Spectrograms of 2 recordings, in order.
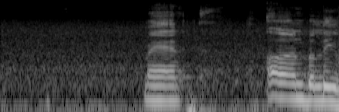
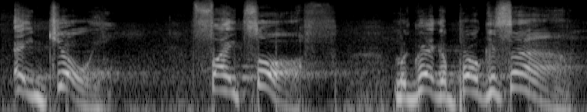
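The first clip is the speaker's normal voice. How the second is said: put-on higher, slower Boston accent; 7 semitones higher, 3 dB quieter, much slower than usual. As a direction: call it out to Joey in a thick Boston accent. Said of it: "we're saying stuff in their Boston accent".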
